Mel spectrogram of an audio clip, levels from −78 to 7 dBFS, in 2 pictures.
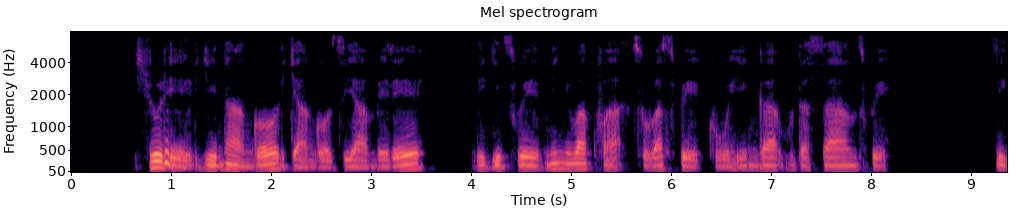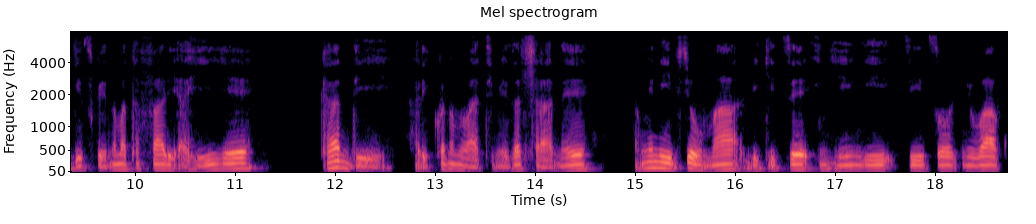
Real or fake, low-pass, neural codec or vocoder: real; 7.2 kHz; none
